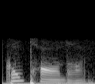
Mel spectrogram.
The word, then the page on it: comprendre: French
